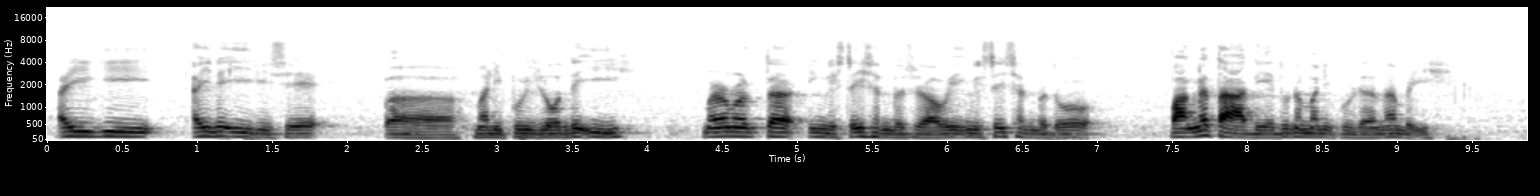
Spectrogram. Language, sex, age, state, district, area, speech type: Manipuri, male, 45-60, Manipur, Imphal West, rural, spontaneous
